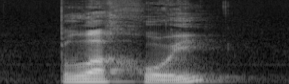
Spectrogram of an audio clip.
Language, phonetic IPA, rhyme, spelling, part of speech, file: Russian, [pɫɐˈxoj], -oj, плохой, adjective, Ru-плохой.ogg
- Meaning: 1. bad (not good) 2. ill, bad (ill, sick)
